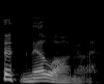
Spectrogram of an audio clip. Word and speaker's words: Milana: can't get into wrong Milana oh like the city Milan but sometimes people are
